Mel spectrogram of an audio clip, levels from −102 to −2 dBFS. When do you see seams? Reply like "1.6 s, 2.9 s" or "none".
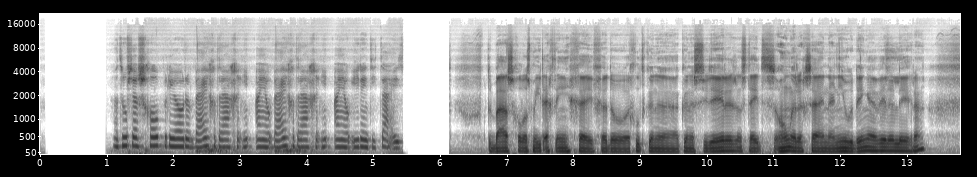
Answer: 1.3 s, 3.5 s, 7.5 s, 8.8 s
